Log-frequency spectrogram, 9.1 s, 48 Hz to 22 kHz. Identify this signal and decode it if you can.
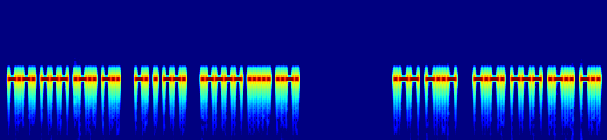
Morse code, heard as a keyed tone, about 32 wpm, 700 Hz. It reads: COLD NEG 15F WX COLD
